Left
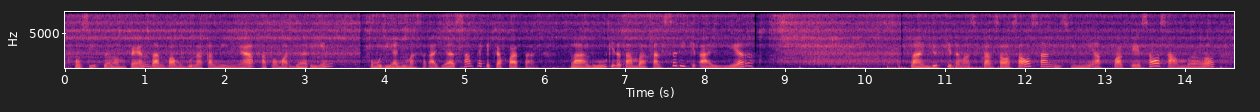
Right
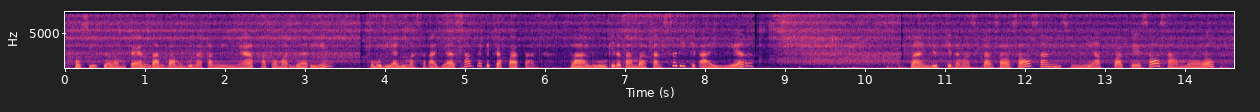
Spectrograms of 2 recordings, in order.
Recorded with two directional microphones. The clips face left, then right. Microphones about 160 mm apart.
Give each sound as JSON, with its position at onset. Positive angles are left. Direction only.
{"t": 0.1, "sound": "frying", "side_deg": -35}
{"t": 10.6, "sound": "sizzle", "side_deg": -30}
